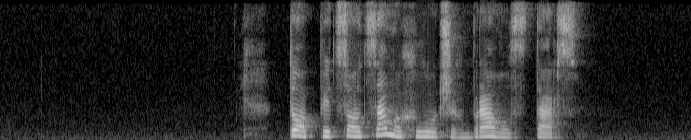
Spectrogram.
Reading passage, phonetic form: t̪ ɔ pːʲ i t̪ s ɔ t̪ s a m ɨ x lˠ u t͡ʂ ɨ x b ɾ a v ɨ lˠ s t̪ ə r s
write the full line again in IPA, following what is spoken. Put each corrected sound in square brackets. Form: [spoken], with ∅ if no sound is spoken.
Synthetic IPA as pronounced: t̪ ɔ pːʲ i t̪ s ɔ t̪ s a m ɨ x lˠ u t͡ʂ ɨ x b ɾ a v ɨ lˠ s t̪ [a] r s

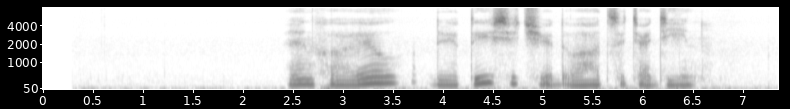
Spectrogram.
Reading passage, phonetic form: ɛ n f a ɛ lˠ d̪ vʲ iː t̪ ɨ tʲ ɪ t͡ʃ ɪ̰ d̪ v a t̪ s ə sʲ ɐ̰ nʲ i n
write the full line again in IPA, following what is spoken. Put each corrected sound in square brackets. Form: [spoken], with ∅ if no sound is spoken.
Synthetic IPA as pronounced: ɛ n [x] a ɛ lˠ d̪ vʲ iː t̪ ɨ [sʲ] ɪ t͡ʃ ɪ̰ d̪ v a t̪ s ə [tʲ] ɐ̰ [dʲ] i n

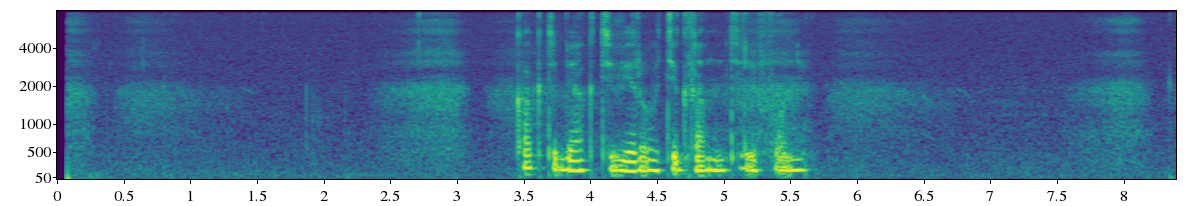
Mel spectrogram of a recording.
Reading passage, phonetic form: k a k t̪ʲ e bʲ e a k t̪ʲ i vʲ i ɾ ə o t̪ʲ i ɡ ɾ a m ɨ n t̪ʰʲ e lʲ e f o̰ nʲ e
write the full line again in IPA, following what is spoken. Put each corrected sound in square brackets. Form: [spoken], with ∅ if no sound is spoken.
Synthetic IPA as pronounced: k a k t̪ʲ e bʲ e a k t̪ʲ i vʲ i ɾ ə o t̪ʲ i ɡ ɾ a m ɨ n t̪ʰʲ e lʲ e f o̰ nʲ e

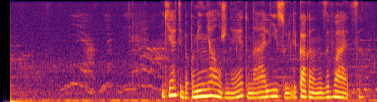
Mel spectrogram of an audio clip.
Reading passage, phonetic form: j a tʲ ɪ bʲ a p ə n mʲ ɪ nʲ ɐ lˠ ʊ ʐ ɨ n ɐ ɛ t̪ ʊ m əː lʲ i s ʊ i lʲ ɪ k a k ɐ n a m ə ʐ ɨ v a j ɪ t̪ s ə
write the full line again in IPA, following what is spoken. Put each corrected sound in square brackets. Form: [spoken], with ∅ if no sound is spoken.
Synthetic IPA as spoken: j a tʲ ɪ bʲ a p ə [∅] mʲ ɪ nʲ [a] lˠ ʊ ʐ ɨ n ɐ ɛ t̪ ʊ [n] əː lʲ i s ʊ i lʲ ɪ k a k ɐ n a [n] ə [z] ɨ v a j ɪ t̪ s ə

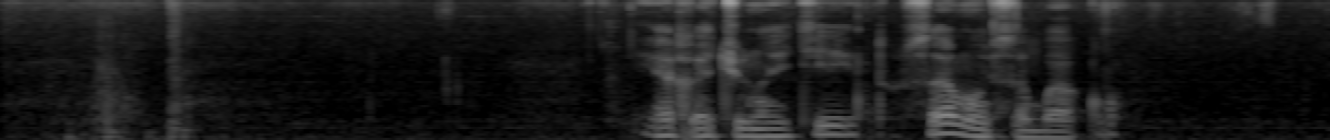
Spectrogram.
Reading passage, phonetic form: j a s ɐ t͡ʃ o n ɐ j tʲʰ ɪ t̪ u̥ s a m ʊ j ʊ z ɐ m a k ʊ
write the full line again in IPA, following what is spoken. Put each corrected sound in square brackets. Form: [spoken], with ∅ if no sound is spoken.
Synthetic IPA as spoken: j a [x] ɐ t͡ʃ [u] n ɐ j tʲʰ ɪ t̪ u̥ s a m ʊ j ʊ [s] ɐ [b] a k ʊ

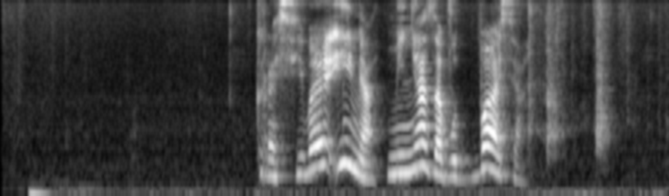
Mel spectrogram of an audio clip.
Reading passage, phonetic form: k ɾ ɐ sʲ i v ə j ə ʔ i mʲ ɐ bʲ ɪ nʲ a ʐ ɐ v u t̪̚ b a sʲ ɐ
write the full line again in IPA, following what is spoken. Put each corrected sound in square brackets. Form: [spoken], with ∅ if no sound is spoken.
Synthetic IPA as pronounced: k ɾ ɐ sʲ i v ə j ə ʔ i mʲ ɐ [mʲ] ɪ nʲ a [z] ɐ v u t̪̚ b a sʲ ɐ

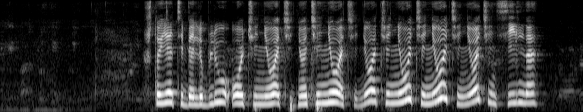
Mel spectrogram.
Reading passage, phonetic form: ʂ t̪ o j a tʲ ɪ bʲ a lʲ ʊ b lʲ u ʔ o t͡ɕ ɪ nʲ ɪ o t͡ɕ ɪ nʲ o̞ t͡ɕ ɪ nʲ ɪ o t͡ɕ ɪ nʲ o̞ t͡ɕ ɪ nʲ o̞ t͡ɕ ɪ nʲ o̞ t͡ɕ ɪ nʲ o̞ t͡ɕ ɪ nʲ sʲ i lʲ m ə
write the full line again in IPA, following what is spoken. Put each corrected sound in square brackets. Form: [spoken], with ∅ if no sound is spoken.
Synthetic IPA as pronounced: ʂ t̪ o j a tʲ ɪ bʲ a lʲ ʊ b lʲ u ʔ o t͡ɕ ɪ nʲ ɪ o t͡ɕ ɪ nʲ o̞ t͡ɕ ɪ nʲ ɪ o t͡ɕ ɪ nʲ o̞ t͡ɕ ɪ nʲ o̞ t͡ɕ ɪ nʲ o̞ t͡ɕ ɪ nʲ o̞ t͡ɕ ɪ nʲ sʲ i lʲ [n] ə

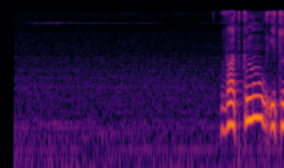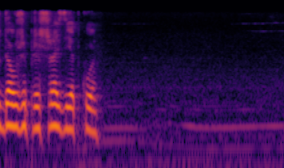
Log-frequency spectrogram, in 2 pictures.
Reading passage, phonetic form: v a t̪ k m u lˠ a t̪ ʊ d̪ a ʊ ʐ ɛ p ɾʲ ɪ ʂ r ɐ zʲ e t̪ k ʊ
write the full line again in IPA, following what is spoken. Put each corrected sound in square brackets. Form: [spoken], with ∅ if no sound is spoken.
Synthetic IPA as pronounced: v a t̪ k [n] u lˠ [i] t̪ ʊ d̪ a ʊ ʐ ɛ p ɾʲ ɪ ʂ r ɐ zʲ e t̪ k ʊ

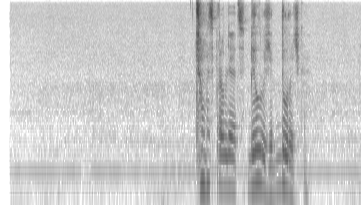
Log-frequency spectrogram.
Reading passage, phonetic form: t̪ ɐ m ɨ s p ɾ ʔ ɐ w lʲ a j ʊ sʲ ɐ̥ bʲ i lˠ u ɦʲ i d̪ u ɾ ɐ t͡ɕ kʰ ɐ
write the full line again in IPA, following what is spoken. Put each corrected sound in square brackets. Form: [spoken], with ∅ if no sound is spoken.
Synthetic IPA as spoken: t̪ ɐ m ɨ s p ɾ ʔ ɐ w lʲ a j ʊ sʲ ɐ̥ bʲ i lˠ u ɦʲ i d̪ u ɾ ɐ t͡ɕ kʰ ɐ

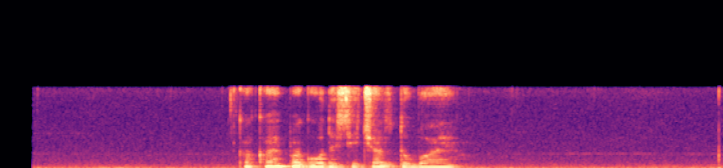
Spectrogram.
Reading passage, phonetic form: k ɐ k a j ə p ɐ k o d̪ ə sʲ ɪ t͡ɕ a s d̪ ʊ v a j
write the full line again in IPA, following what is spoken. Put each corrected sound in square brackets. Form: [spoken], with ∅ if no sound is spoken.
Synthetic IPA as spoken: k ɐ k a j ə p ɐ [ɡ] o d̪ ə sʲ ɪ t͡ɕ a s d̪ ʊ [b] a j

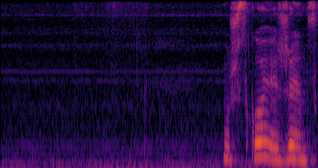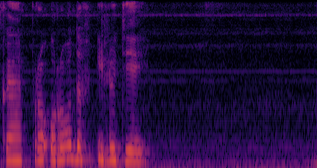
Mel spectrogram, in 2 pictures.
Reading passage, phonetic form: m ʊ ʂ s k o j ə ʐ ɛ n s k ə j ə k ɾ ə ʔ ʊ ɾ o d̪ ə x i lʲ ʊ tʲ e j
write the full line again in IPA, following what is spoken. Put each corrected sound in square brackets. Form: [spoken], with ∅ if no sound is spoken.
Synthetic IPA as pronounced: m ʊ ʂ s k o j ə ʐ ɛ n s k ə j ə [p] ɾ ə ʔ ʊ ɾ o d̪ ə [f] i lʲ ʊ [dʲ] e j

